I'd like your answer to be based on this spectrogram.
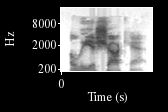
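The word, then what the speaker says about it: Alia Shawkat: Maybe is named Maybe because I pictured Aaliyah Shawkat. – Oh, Arrested Development. – Yeah. Did I say it right? – You did.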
